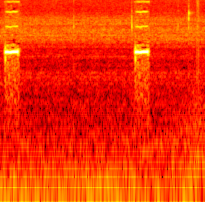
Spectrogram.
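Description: A satellite in the space game Kerbal Space Program emits short, clean electronic beeps, two of them about a second apart over a low hum, with no talk.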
